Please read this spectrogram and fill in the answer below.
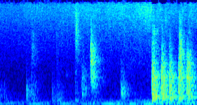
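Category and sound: household object, knocking on a door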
